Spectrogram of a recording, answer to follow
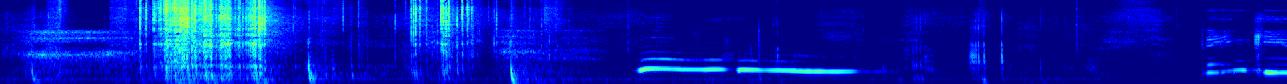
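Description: Packaging being torn and rustled open: two loud noisy tearing bursts and a sharp click, followed by a high voice drawn out over two falling notes.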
